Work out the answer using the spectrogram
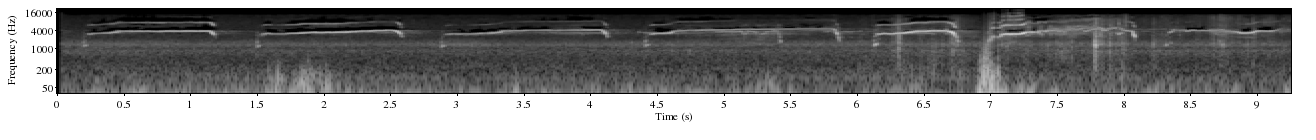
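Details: Male bald eagle at a nest in North East Florida, filmed on a live nest camera, calling while attacking an intruder to defend the nest: a series of drawn-out, high whistled notes that bend down at the end, closing in a louder rising squeal, with low thumps.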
